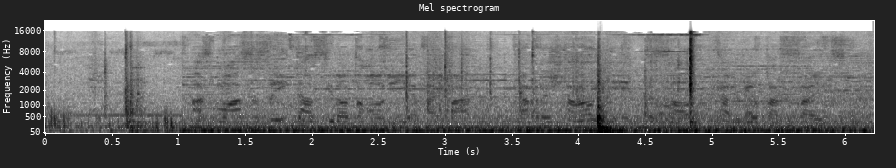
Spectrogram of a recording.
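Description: A car engine rumbles from inside the car.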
